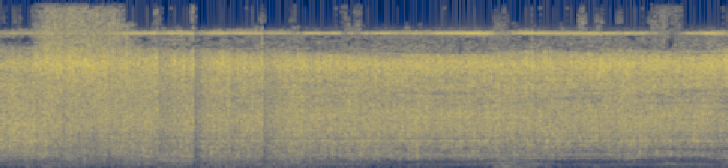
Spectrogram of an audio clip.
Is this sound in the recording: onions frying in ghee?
yes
